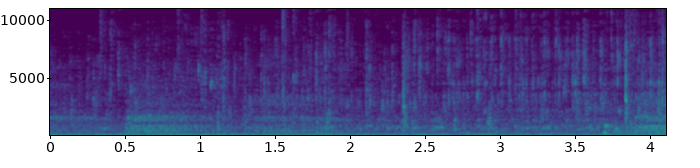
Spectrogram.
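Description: Water runs steadily at a drinking spot along a mountain trail on Inwangsan in Seoul, a continuous close splashing trickle with faint background sounds and no one speaking.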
